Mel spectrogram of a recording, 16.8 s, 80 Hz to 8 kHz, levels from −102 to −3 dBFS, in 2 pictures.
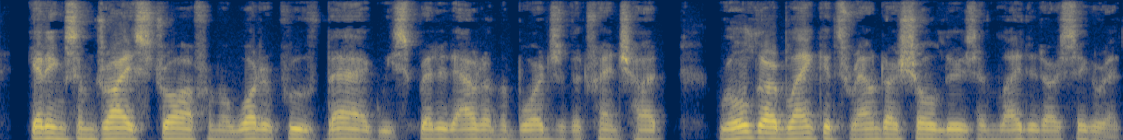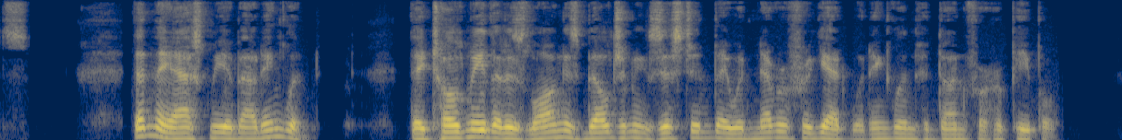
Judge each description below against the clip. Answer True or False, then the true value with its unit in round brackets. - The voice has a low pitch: True (110 Hz)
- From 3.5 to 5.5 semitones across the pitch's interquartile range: False (3.1 semitones)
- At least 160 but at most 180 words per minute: False (195 wpm)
